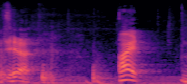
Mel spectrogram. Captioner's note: laughs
